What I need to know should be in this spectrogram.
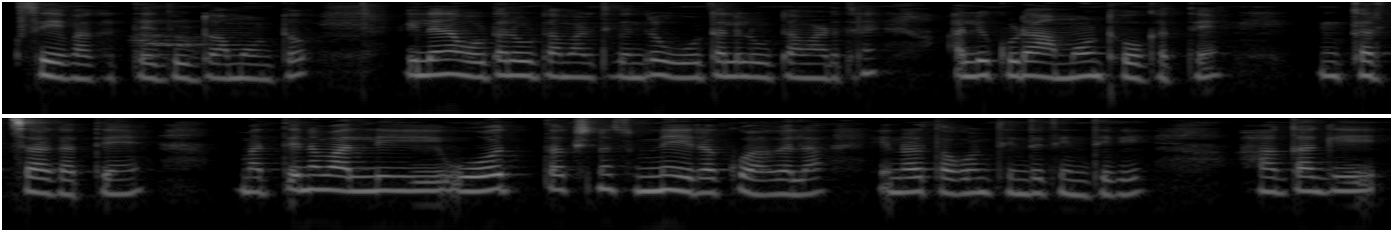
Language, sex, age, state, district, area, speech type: Kannada, female, 18-30, Karnataka, Shimoga, rural, spontaneous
